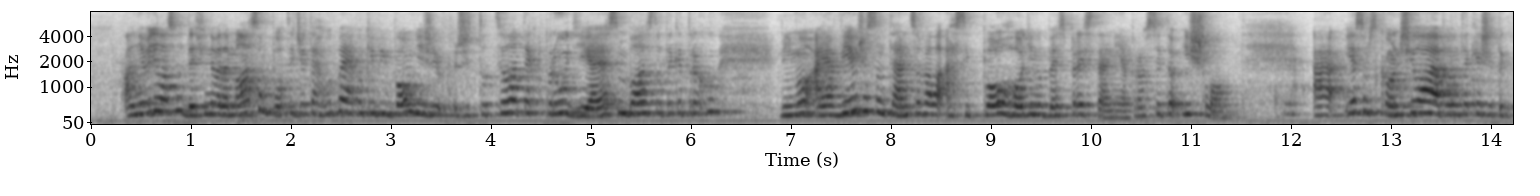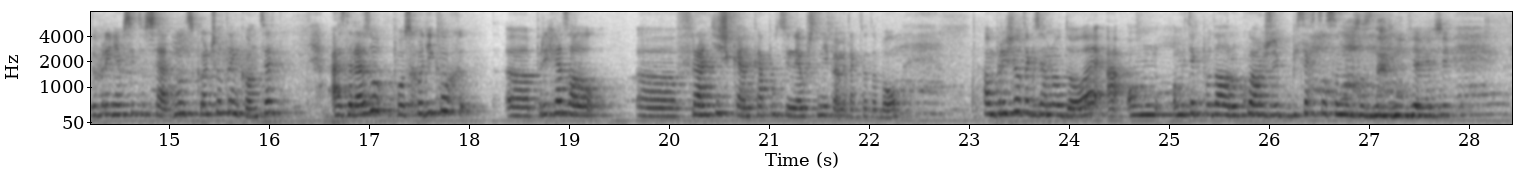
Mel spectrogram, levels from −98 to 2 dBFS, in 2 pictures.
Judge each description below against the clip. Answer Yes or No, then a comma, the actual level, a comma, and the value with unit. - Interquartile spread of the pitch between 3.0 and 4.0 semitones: Yes, average, 3.4 semitones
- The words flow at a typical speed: No, fast, 215 wpm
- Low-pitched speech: No, very high, 260 Hz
